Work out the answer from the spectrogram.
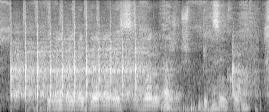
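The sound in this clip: A knife rapidly chopping an onion on a board: many quick, crisp taps in a steady rhythm with a voice talking over them. The chopping thins out toward the end.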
